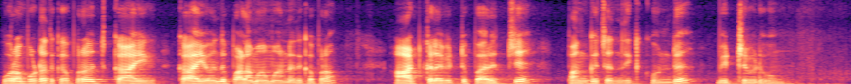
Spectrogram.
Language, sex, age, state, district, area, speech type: Tamil, male, 18-30, Tamil Nadu, Erode, urban, spontaneous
